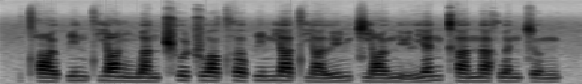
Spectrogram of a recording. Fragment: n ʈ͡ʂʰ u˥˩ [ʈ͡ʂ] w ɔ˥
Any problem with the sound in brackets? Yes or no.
no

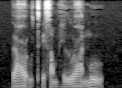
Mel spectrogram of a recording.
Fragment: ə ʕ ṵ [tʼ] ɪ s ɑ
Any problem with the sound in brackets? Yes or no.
no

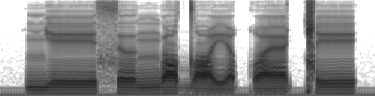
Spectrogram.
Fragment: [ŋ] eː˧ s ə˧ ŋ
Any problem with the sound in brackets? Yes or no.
yes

